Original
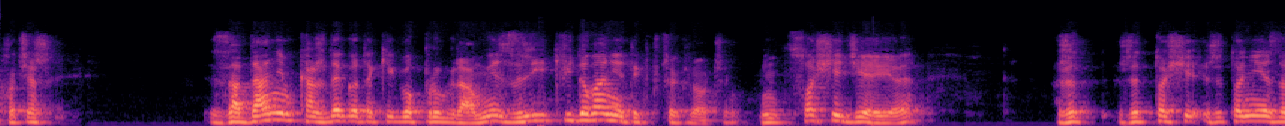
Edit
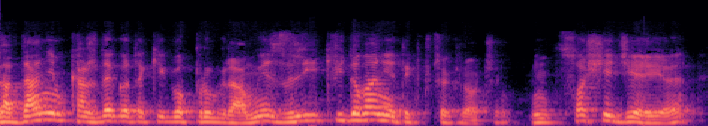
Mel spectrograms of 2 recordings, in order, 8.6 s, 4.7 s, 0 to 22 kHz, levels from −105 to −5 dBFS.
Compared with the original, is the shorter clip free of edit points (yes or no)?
yes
